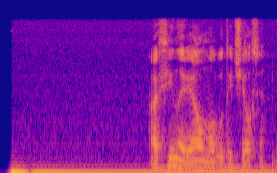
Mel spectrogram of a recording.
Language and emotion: Russian, neutral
